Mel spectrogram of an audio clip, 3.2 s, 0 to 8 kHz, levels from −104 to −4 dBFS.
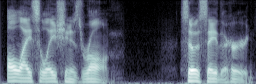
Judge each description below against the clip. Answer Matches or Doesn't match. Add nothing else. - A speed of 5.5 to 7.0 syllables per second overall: Doesn't match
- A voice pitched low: Matches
